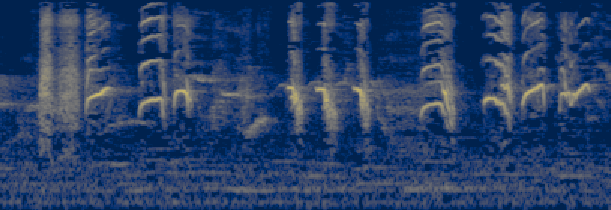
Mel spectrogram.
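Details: Home-bred Oriental magpie-robin in full, persistent fighter-style song, showing off its varied repertoire: rapid strings of loud whistled sweeps and chattering notes in tight groups of two or three, nearly continuous.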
